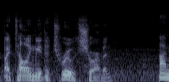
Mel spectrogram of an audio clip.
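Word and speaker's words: Chorban: It's Shorban. It's with a sh.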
